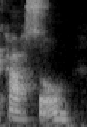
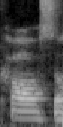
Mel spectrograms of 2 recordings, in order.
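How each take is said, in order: First: It is said with a Midlands English vowel. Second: It is said with a Southern English vowel. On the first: "I would say castle" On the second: "in the Midlands we've got sort of different vowel sounds to a Southern accent... instead of castle"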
